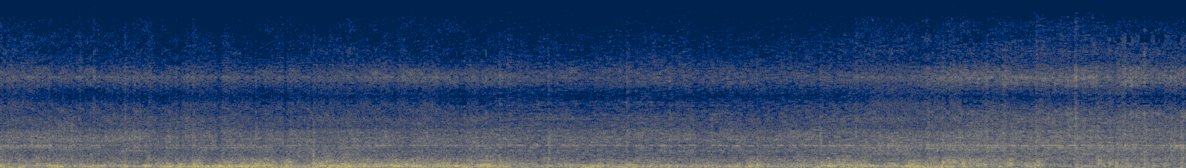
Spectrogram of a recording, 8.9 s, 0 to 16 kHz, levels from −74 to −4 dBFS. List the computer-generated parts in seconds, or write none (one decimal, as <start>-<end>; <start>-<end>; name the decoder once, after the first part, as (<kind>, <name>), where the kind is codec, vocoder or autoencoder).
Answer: 0.0-3.7 (codec, SNAC); 6.4-7.4; 8.3-8.9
